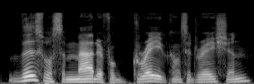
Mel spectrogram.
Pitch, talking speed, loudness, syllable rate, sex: 125 Hz, 165 wpm, -18 LUFS, 5.5 syllables/s, male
